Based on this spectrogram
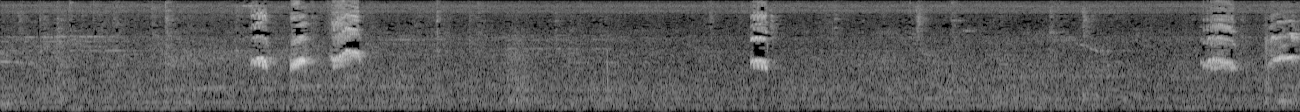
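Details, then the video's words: A breeding pair of cockatoos with a clutch in an aviary give short, harsh squawks in scattered bursts of two or three, with long pauses between, over a steady low hum. "nidada de cacatuas pareja reproductora"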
